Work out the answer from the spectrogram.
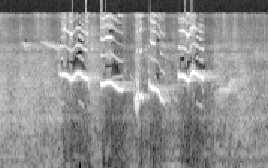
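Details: Oriental magpie-robin answering another magpie-robin with loud song: a short sequence of sweet, wavering whistles, one dipping, buzzier note, then a final warbled phrase trailing into quiet.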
